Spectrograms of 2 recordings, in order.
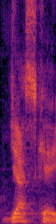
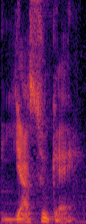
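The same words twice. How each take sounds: First: The middle 'su' syllable is nearly dropped. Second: Every syllable, including 'su', is fully pronounced. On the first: The speaker calls it right. "You're supposed to say it Yasuke. ... you sort of like run over the su part" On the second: The speaker calls it wrong. "You're not supposed to say Yasuke. Yasuke is only if you're like really pronouncing like every single individual ... syllable"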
